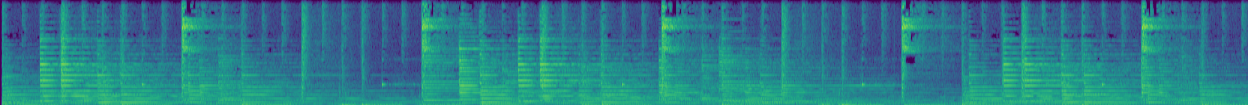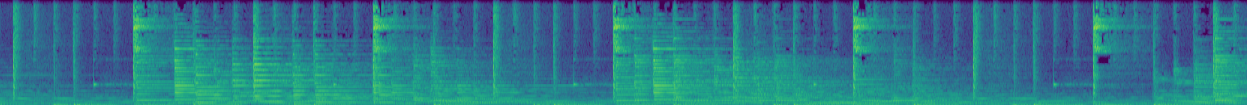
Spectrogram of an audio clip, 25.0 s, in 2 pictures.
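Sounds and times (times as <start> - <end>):
instrumental music: 0.0 - 24.9.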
